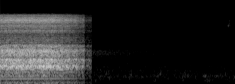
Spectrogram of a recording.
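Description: A burst of TV static: a loud, even hiss that cuts off abruptly just under a second in.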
